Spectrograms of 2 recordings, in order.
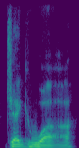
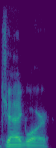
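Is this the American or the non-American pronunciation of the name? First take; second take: non-American; American. First: It is said with a non-American pronunciation. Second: It is said with the usual American pronunciation. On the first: The speaker calls it right. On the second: The speaker calls it wrong.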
